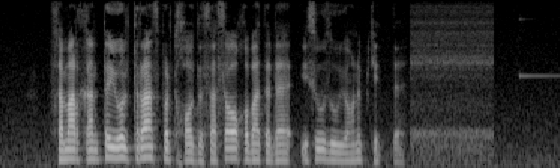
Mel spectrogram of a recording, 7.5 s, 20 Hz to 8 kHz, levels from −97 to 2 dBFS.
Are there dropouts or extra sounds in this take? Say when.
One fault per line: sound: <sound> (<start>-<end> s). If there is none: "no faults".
no faults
